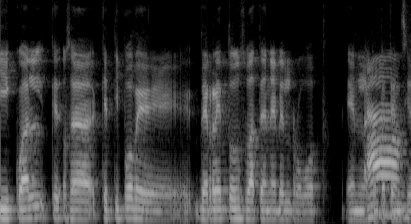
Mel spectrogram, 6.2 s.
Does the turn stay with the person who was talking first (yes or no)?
no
